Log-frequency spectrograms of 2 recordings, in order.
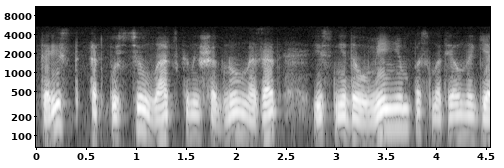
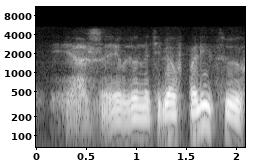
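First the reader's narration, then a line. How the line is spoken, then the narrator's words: Hoarse. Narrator (Russian): хрипло сказал он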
